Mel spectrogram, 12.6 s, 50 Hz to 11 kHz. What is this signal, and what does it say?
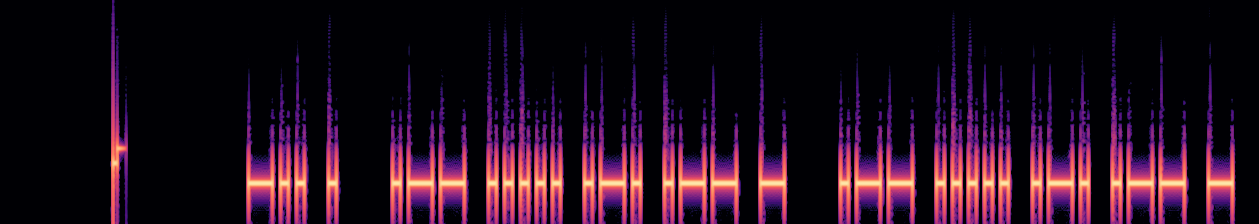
Morse code, heard as a keyed tone, about 14 wpm, 650 Hz. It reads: DE W5RWT W5RWT
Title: SOTA QSO Practice 15wpm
